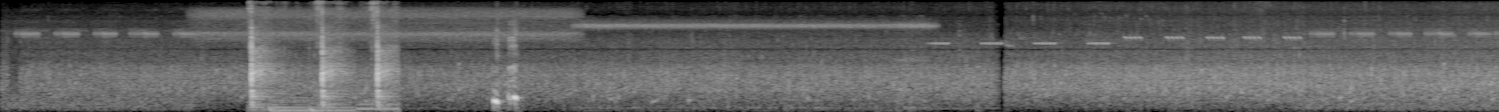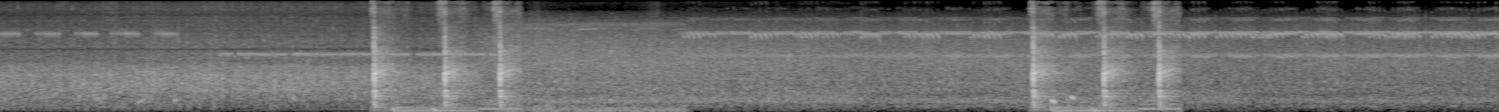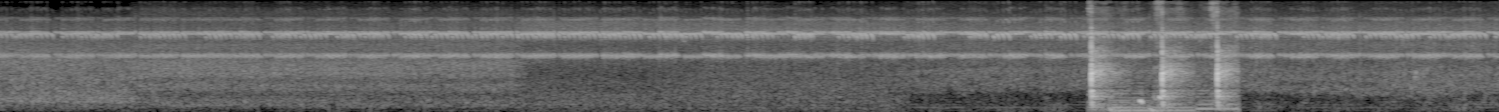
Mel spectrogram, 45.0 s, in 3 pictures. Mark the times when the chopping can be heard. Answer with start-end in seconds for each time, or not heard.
2.5-4.0, 18.7-20.2, 25.3-26.8, 40.9-42.4.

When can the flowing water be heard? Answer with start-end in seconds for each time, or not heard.
0.0-44.9.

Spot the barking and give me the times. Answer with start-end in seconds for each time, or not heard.
not heard.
